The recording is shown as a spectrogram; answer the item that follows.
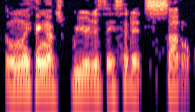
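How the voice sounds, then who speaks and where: Male reaction host, medium pitch, dry sound, unscripted and conversational, reasons things out as he talks. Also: steady tone, fast talker, no echo. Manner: musing, thinking aloud with rhetorical questions. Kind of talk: casual off-the-cuff reaction commentary.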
